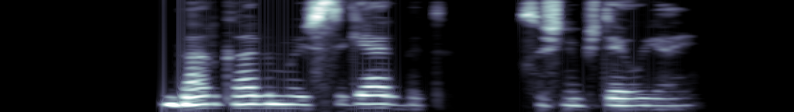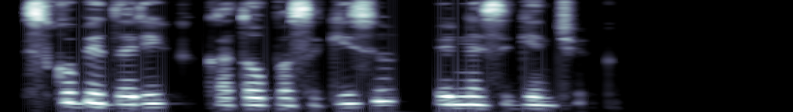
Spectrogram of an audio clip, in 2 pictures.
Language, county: Lithuanian, Klaipėda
